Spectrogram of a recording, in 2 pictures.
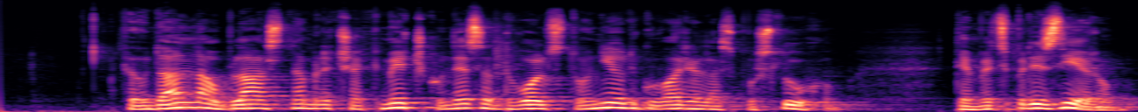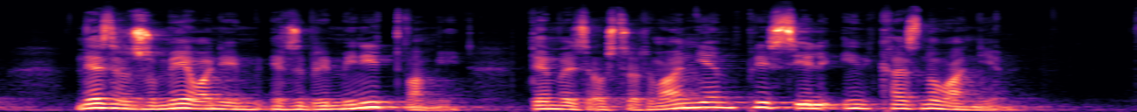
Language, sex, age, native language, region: Slovenian, male, 30-49, Slovenian, Carinthia region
